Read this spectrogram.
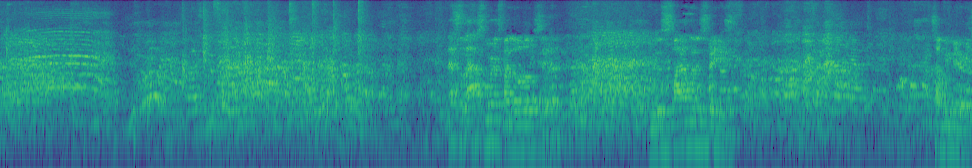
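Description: A man laughs loudly into a microphone.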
